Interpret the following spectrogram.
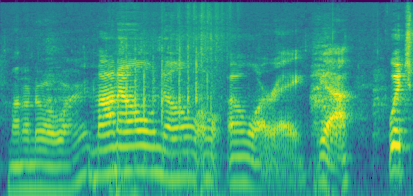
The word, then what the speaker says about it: mono no aware: Mono no aware?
